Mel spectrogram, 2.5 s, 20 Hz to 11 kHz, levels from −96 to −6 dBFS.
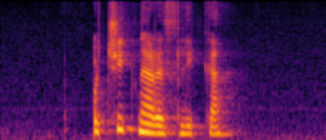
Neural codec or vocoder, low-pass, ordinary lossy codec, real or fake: vocoder, 22.05 kHz, 80 mel bands, WaveNeXt; none; none; fake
